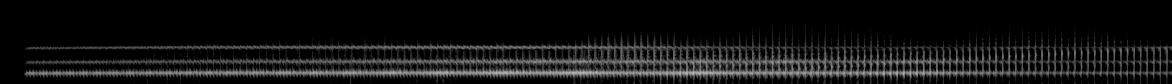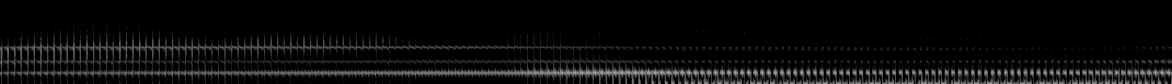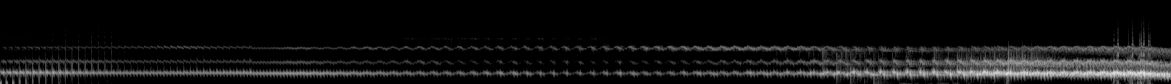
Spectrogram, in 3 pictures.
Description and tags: A message from Outerspace
A cryptic message from Outerspace
outerspace, horror, sci-fi, alien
